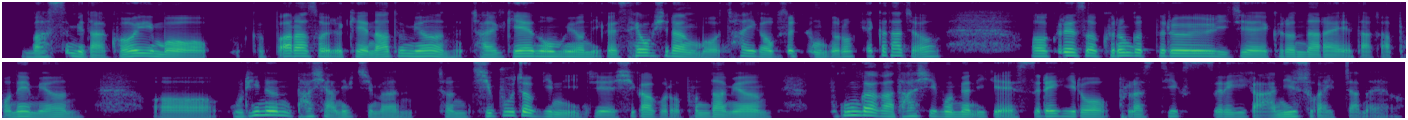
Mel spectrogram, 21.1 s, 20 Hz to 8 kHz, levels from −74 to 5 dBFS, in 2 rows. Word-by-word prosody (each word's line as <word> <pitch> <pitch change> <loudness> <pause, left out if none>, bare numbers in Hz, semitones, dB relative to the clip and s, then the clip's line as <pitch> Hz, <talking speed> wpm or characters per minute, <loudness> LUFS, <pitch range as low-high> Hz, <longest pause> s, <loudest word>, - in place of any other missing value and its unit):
맞습니다. 105 -1 +2
거의 145 0 +3
뭐 100 -8 +3 0.3
그 - - -14
빨아서 145 -1 +3
이렇게 - - +1
놔 125 - +4
두면 140 -5 +1
잘 105 -2 -2
개 140 +6 +4
놓으면 125 -3 +2
이게 110 - -2
새 165 - +2
옷이랑 140 -8 +3
뭐 95 -1 -3
차이가 140 -7 -2
없을 105 - +1
정도로 130 - -2
깨끗하죠. 140 -3 -2 0.7
어 145 0 +2
그래서 170 -3 +3
그런 165 0 +1
것들을 145 -3 +3
이제 110 -2 0
그런 115 +1 -3
나라에다가 105 -3 -2
보내면 105 -4 -2 0.5
어 85 0 -5
우리는 185 - +2
다시 135 +2 -3
안 - - -4
입지만 95 -3 -6 0.2
전 100 -2 -8
지구적인 150 -7 +1
이제 100 -2 -4
시각으로 - - -1
본다면 95 -4 -2 0.4
누군가가 180 -2 +2
다시 145 +2 -3
입으면 120 -3 0
이게 115 0 -2
쓰레기로 130 -5 +1
플라스틱 130 +4 -2
쓰레기가 110 -4 -3
아닐 110 +6 0
수가 90 -8 0
있잖아요. 85 - -9
120 Hz, 335 characters per minute, -27 LUFS, 105-145 Hz, 0.7 s, 놔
